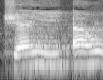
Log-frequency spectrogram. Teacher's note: Ini didengung karena ketemu wawu ya, fathah tanwin ketemu wawu, di sini didengung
